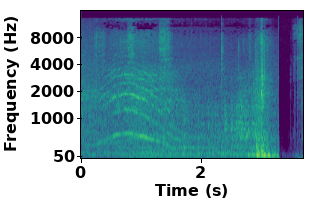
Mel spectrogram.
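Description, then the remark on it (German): A tram door closes: an electric motor whines in rising and falling tones over a low rumble, then ends in a heavy clunk before the sound cuts off. “Das ist tatsächlich eine Straßenbahntür im Vorgastraum.”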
